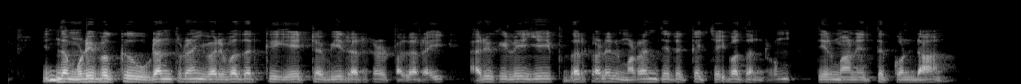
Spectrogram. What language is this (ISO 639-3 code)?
tam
